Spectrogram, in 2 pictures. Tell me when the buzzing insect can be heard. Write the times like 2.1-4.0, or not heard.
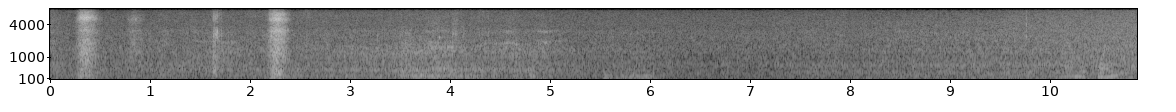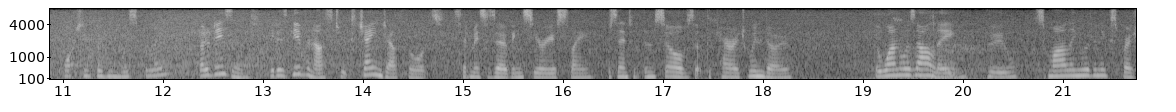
0.0-5.8, 17.3-21.7.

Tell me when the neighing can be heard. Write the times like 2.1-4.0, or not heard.
5.5-6.2.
